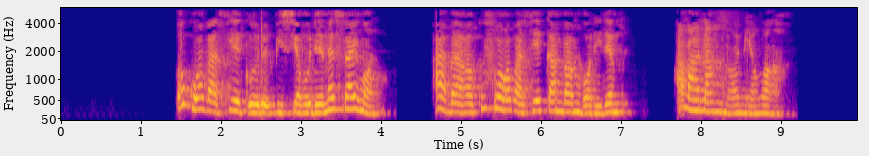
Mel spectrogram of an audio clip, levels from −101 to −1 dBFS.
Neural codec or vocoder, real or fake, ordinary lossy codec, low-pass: codec, 16 kHz, 8 kbps, FunCodec, trained on LibriTTS, 25 frames a second; fake; MP3, 24 kbps; 5.4 kHz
